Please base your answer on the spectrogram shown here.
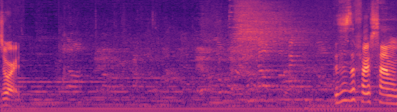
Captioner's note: overlapping chatter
